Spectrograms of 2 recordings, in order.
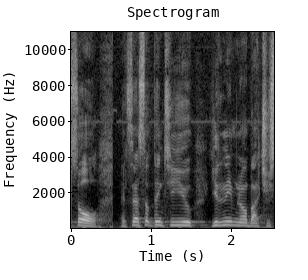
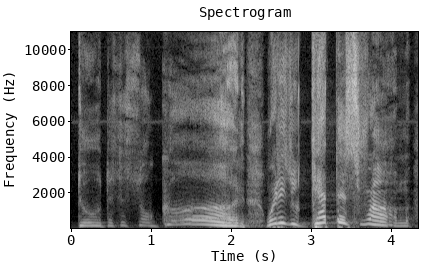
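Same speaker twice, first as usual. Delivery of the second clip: slow, awed then louder question; amazed friend; 3 semitones higher, 3 dB louder, much slower than usual. Retold or imitated. Kevin amazed by the burrito, slow and awed. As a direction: savor the bite in disbelief.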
